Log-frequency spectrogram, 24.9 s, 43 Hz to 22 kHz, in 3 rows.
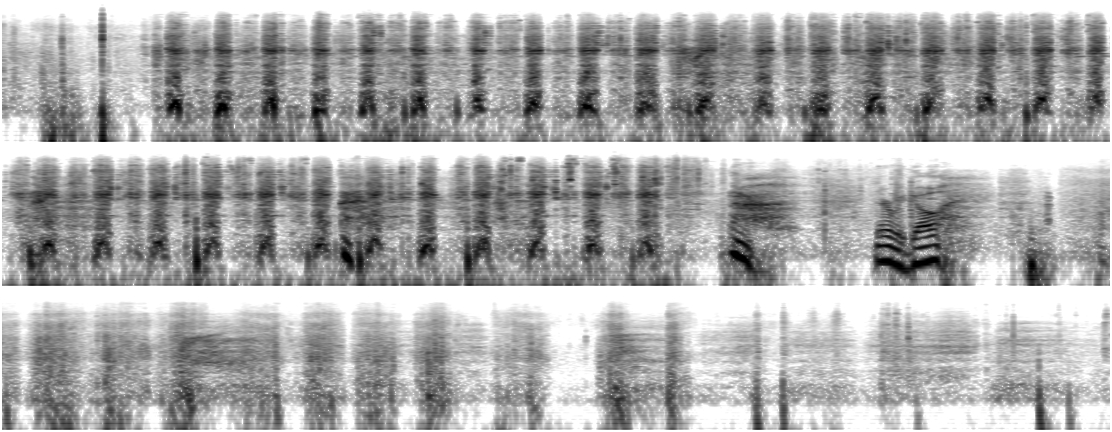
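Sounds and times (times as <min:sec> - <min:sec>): hand saw cutting wood: 0:00.8 - 0:14.2.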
